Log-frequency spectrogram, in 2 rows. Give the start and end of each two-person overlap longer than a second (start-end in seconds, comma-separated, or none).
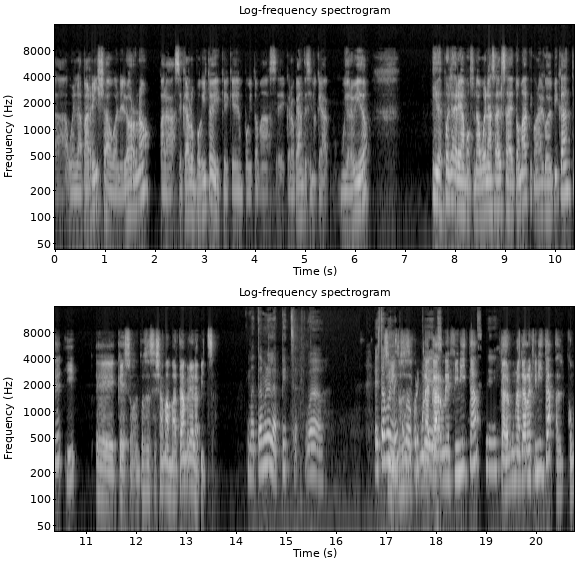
16.9-18.1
